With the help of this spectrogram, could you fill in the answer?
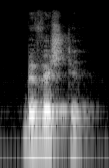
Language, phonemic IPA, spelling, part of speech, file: Dutch, /bəˈwʏstə/, bewuste, adjective, Nl-bewuste.ogg
- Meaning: inflection of bewust: 1. masculine/feminine singular attributive 2. definite neuter singular attributive 3. plural attributive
